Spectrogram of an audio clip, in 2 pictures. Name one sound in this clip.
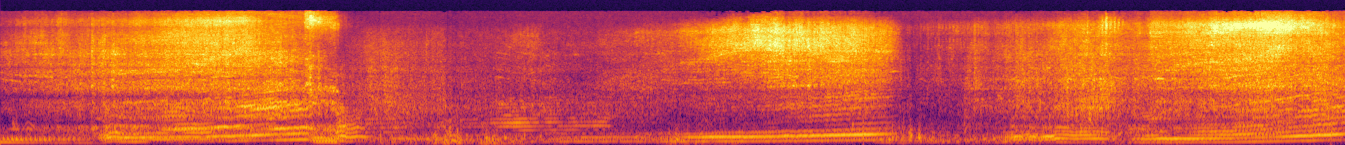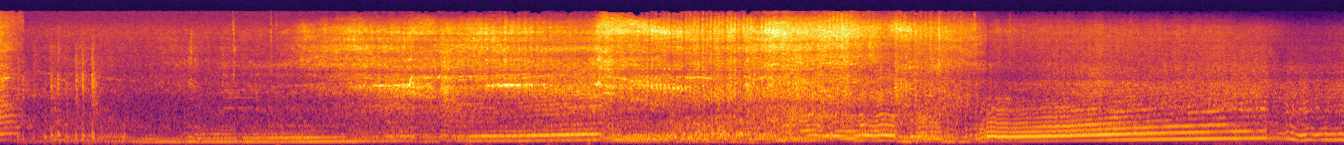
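A rally car engine revs hard and roars past, rising and falling in pitch.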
